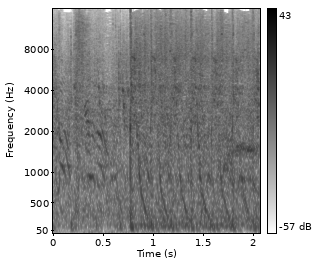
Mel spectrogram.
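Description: Laser rifle shots fire in quick bursts.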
